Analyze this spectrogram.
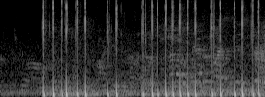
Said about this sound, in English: Clicking of the pens. How many of you are pen clickers?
